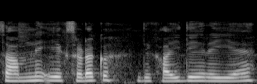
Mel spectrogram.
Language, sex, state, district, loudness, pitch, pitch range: Hindi, male, Uttar Pradesh, Shamli, -18 LUFS, 170 Hz, 160-180 Hz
